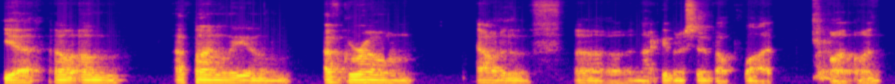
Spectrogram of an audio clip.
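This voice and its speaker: Male podcast guest, deep, slangy and halting; roomy echo on the recording. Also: little pitch movement. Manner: halting, colloquial. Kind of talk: casual chat, slangy. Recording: roomy echo, faint background noise.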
